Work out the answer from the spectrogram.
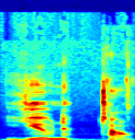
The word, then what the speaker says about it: Junto: Literally says that Benjamin Franklin pronounced it Yunto.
